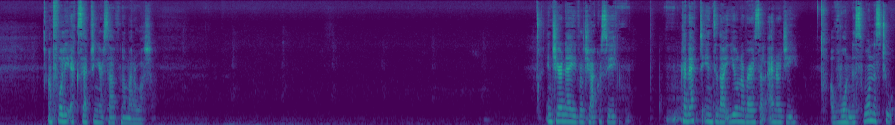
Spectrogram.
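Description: A middle-aged woman speaks calmly and slowly close to a microphone, pausing between phrases.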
